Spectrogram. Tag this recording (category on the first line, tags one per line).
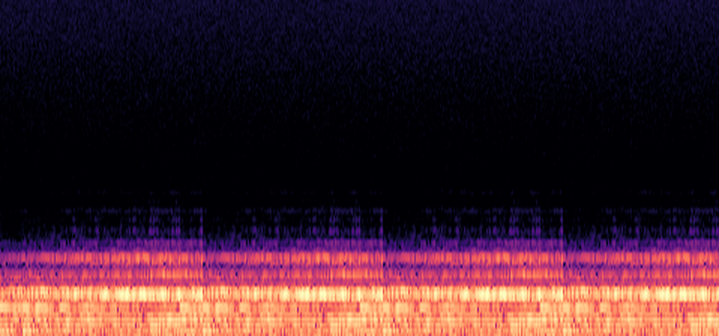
Instrument samples > Percussion
Dark
Drum
Loopable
